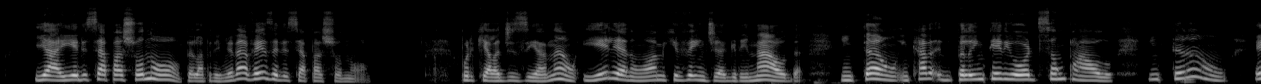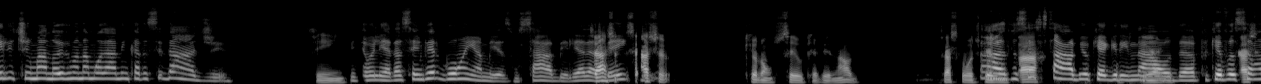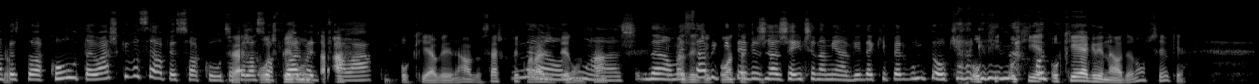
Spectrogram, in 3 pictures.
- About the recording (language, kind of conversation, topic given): Portuguese, advice, Quais tarefas você está tentando fazer ao mesmo tempo e que estão impedindo você de concluir seus trabalhos?
- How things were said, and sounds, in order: other background noise; tapping; unintelligible speech; laughing while speaking: "o que era grinalda"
